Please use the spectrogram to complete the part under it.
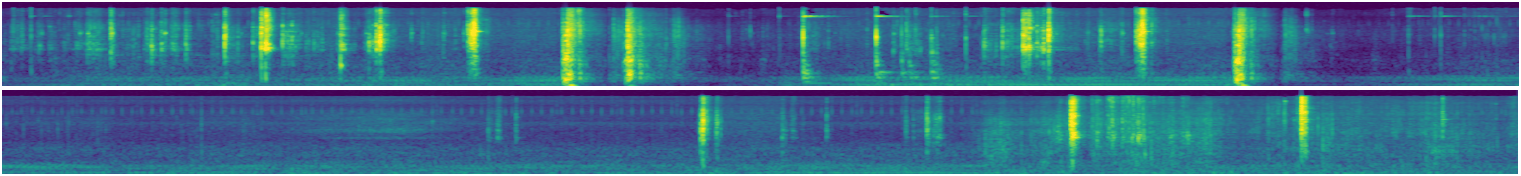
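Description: A pistol fires rapid shots outdoors.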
